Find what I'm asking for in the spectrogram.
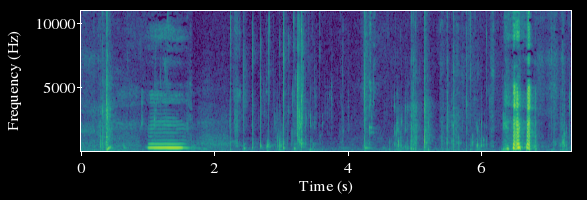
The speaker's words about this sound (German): Ich muss auch was dazwischen trinken, weil mir meine Stimme bald versagt.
